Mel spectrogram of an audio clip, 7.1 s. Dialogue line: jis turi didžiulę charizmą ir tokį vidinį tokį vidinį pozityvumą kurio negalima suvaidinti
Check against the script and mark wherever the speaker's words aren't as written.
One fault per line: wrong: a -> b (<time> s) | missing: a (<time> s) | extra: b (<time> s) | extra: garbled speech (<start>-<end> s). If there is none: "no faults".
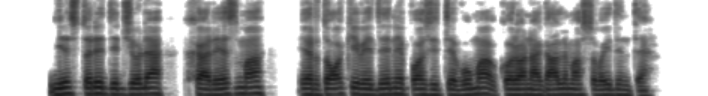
missing: tokį vidinį (4.0 s)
